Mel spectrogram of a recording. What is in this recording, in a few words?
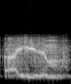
enemy down, balkan; vo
